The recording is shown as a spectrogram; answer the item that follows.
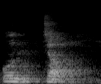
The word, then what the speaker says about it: উজ্জ্বল: বর্ণের সাথে বফলা আছে, যুক্ত বর্ণের সাথেও যদি বফলা থাকে তাহলেও সেই বফলার উচ্চারণটি হবে না, কিন্তু শব্দ যেরকম আছে ঠিক একই রকম থাকবে, দ্বিত্ব হবে না।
